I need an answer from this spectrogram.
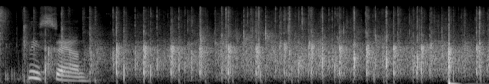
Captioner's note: audience applauds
